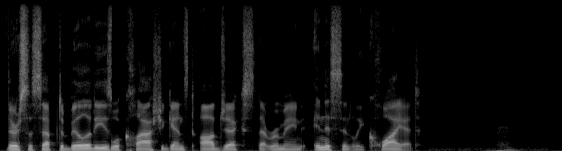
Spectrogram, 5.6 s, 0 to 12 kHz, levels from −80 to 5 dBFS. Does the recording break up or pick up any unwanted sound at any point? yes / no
yes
